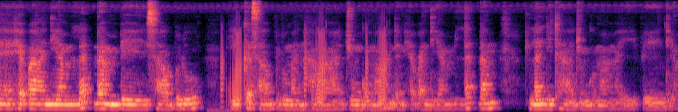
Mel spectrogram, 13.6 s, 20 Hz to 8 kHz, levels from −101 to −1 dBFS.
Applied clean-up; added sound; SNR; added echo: none; Fart; 11 dB; reverberation time 0.3 s.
